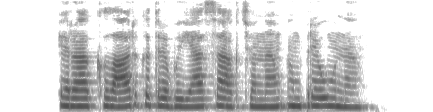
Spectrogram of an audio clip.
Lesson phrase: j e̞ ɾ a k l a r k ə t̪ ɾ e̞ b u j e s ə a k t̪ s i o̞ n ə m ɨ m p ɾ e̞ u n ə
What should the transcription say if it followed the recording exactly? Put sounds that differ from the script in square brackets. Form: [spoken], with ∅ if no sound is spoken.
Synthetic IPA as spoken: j e̞ ɾ a k l a r k ə t̪ ɾ e̞ b u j [a] s ə a k t̪ s i o̞ n ə m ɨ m p ɾ e̞ u n ə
